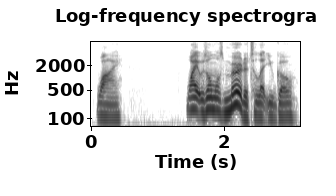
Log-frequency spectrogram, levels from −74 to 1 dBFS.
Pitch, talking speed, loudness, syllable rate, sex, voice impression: 135 Hz, 155 wpm, -18 LUFS, 5.9 syllables/s, male, masculine, adult-like, tensed, powerful, bright, clear, slightly halting, cool, friendly, wild, lively, intense, slightly sharp, slightly light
